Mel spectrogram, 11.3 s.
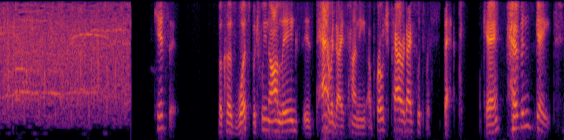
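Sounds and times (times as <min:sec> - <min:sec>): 
applause: 0:00.0 - 0:02.7
speech: 0:03.2 - 0:03.6, 0:04.4 - 0:09.1, 0:09.7 - 0:11.2.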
